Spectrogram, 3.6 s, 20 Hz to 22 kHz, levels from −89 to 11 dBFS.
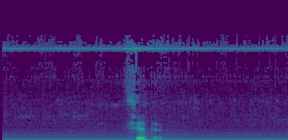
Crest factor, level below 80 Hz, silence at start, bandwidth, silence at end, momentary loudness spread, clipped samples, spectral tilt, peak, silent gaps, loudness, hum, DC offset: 24 dB; -62 dBFS; 0 s; 17 kHz; 0 s; 21 LU; under 0.1%; -7 dB/octave; -12 dBFS; none; -31 LUFS; 60 Hz at -50 dBFS; under 0.1%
